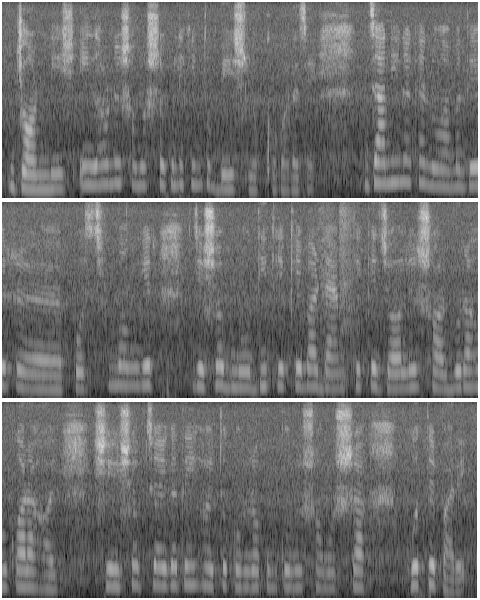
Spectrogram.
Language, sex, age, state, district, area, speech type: Bengali, female, 45-60, West Bengal, Purulia, urban, spontaneous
